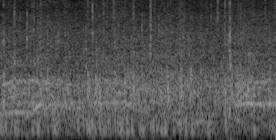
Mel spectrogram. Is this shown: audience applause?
yes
